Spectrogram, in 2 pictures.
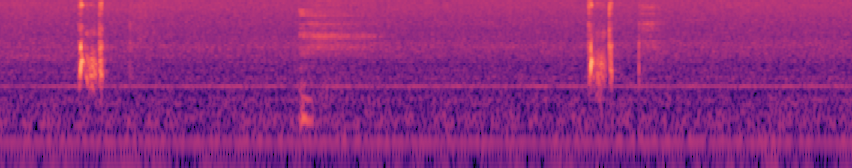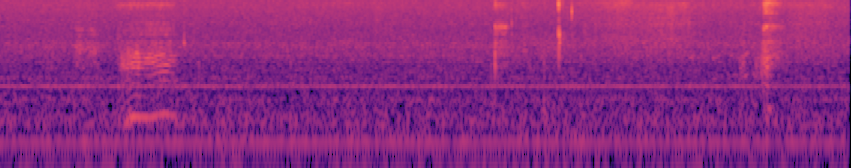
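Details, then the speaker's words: Baby hiccuping: two or three brief, sharp hiccup sounds a couple of seconds apart, with a steady hum in a quiet room. "This is the poor baby with the hiccup."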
